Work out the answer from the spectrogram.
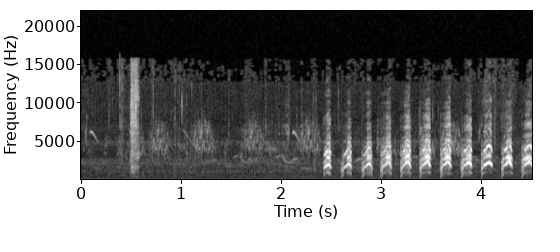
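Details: Osprey at a nest in Charlo, Montana, recorded by nest cam on a July 2018 morning: quiet background with distant birds, then a steady series of a dozen piercing whistled cheeps.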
